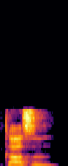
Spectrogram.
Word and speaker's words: cousin: S más otra vocal, la S se pronuncia con una Z que yo le llamo la Z inglesa, que lo vamos a ver después. Se va a decir cousin, museum, poison.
